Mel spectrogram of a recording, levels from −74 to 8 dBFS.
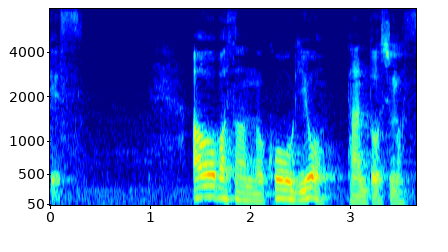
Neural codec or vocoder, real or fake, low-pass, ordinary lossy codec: none; real; none; none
